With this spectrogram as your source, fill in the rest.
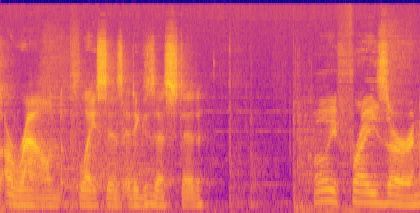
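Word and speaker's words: Frazer: that art was around places it existed chloe fraser and not frasier i i believe it's pronounced frasier though but they say they said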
